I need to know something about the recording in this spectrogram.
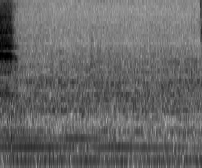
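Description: Steady low background hum with a couple of faint steady tones, one of which drops out a little over a second in.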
